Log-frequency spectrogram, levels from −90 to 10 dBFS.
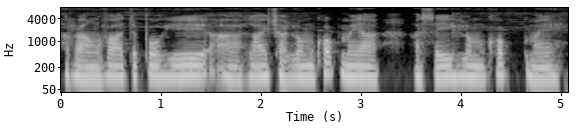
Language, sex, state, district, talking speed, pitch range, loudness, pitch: Mizo, male, Mizoram, Aizawl, 190 wpm, 100-110 Hz, -18 LUFS, 105 Hz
